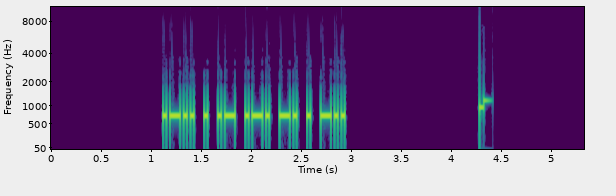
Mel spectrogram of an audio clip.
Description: Morse code, heard as a keyed tone, about 34 wpm, 700 Hz. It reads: LEARNED
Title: ED Suffix - Top 100 Words with Base Words 35wpm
